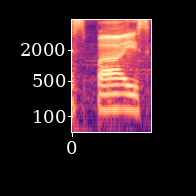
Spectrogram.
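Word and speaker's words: spice: है एस पीआई सी तोसे हम लोग पढ़ते हैं स्पाइस क्या पढ़ते हैं जी स्पाइस जब सी रहेगा ना उसका चा स करना है ठीक है और इसे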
